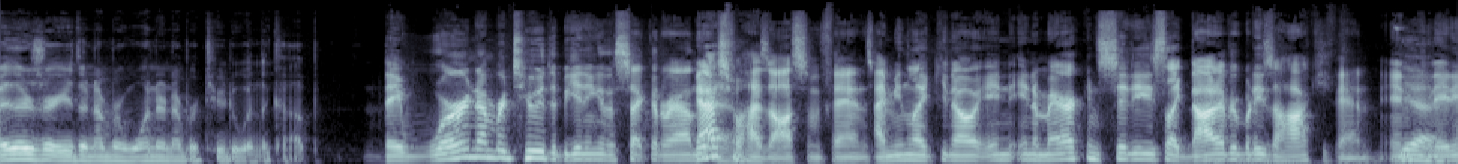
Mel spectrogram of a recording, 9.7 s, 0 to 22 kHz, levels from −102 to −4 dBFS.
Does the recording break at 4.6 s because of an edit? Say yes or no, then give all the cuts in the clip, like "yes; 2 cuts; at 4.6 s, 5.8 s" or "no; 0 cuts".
yes; 2 cuts; at 4.6 s, 5.8 s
